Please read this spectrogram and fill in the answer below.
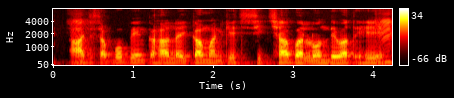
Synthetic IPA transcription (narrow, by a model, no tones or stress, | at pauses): aːd͡ʒsəbobẽːŋkːəɦaləɪkamənket͡ʃʃɪk̚t͡ʃʰabəɾloːnd̪eːʋət̪ɦeː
